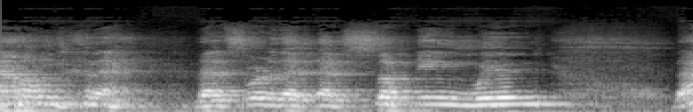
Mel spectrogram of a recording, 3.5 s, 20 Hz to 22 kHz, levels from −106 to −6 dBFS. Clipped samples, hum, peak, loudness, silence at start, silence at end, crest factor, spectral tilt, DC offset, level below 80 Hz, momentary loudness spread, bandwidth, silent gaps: under 0.1%; none; -4 dBFS; -19 LUFS; 0 s; 0 s; 16 dB; -8 dB/octave; under 0.1%; -36 dBFS; 12 LU; 8.2 kHz; none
